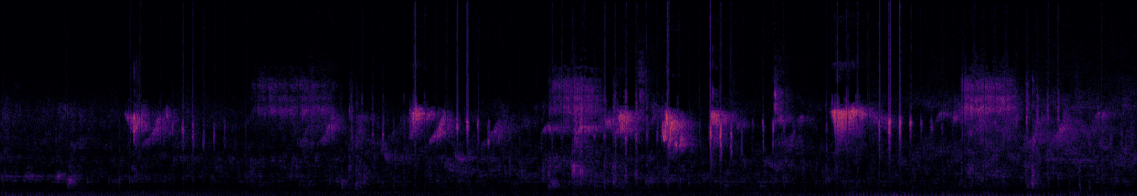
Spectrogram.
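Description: Faint, short, high bird chirps, repeated every second or so, over quiet forest background.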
